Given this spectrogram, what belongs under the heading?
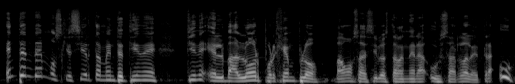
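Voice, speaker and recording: Man, Mexican Spanish accent, church sermon, animated, rhetorical questions, high and lively pitch. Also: fast. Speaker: preacher.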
